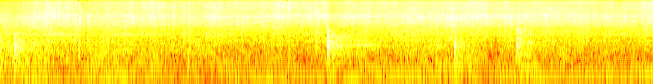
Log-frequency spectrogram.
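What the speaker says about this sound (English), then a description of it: "And just cook this until the onions also start to soften and get some color." Onion and garlic fry over medium-low heat in a pan, giving a steady close sizzle with a few sharp scraping stirs spaced through it.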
